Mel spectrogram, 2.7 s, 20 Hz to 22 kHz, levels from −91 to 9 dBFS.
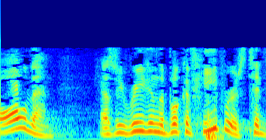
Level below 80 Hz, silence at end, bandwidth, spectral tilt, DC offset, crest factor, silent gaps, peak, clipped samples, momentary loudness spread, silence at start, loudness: -38 dBFS; 0 s; 6.6 kHz; -7.5 dB/octave; 0.2%; 12 dB; none; -4 dBFS; under 0.1%; 9 LU; 0 s; -18 LUFS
